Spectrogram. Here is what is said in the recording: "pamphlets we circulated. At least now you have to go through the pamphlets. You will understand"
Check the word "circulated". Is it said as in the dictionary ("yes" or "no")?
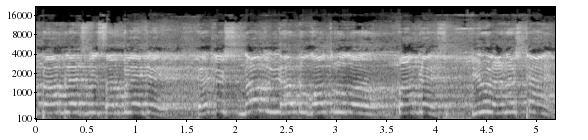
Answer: no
